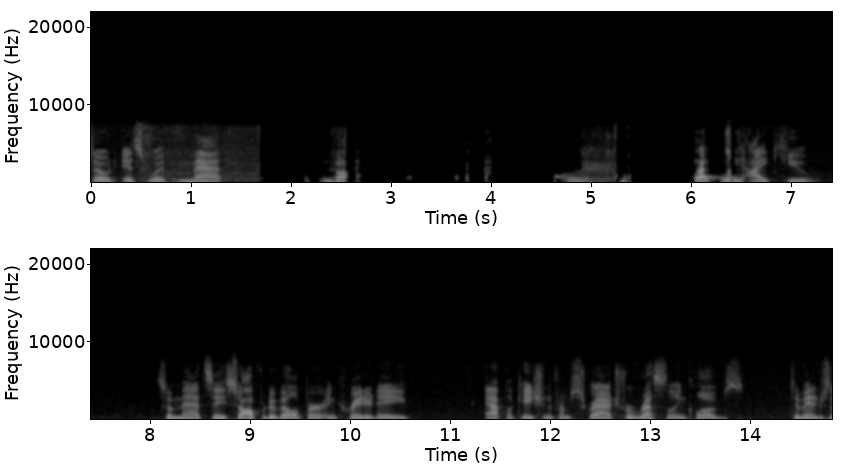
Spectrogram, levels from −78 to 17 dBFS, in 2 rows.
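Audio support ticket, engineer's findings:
Other side's voice leaking through at 0.45–1.01 s and 1.30–1.71 s: faint second talker under the main one, roughly 25 dB down. Likely residual loudspeaker echo the canceller didn't fully remove from the mic. Again at 4.67–5.42 s, louder, around 20 dB down, and 6.19–6.39 s, only about 15 dB down.

Speech suppressed in double talk at 1.93–2.80 s: main voice dips hard, around 40 dB at worst, for most of that stretch. Likely the canceller couldn't tell near talker from echo and ducked both. At 3.55–4.89 s, same dip, the longest hit. At 5.25–6.46 s, about a second pulled down, overlapping the leak at 4.67–5.42 s, which fits both sides talking at once.

Background gated by the echo canceller at 3.08–3.27 s: room tone drops out for roughly 150 ms, about 40 dB down, then snaps back. The canceller clamped the mic while the far end was playing and released once it went quiet. 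The whole band tops out near 8 kHz, which fits the call path's wideband Opus.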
